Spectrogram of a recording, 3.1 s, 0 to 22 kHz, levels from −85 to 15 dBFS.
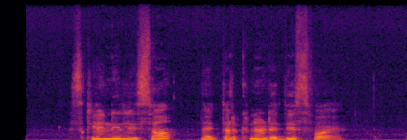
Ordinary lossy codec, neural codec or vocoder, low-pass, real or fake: none; vocoder, 44.1 kHz, 128 mel bands, Pupu-Vocoder; none; fake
